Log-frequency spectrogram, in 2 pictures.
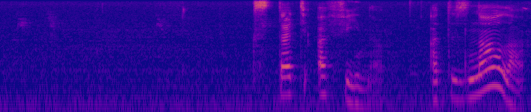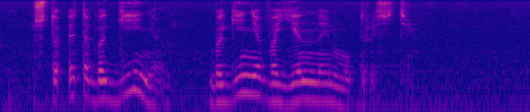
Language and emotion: Russian, neutral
